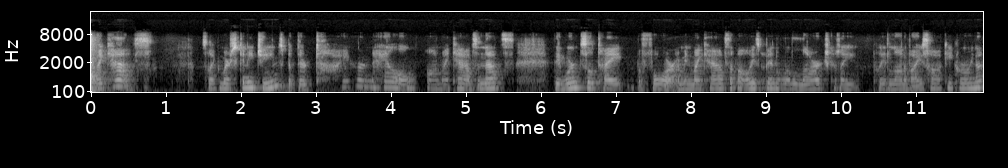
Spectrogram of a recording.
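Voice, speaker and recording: Soft-spoken and somewhat breathy, a woman talks at a moderate pace with a fairly high pitch and fairly even intonation. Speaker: vlogger. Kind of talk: casual video diary. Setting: at home. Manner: halting.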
